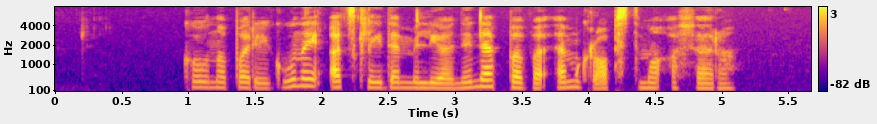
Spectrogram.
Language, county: Lithuanian, Vilnius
